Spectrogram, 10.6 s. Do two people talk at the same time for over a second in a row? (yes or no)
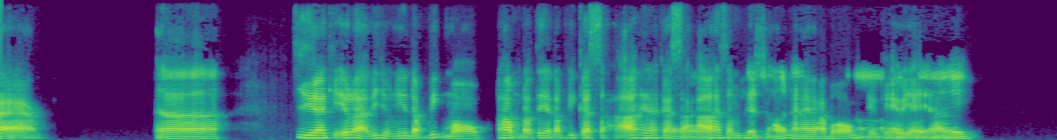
yes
